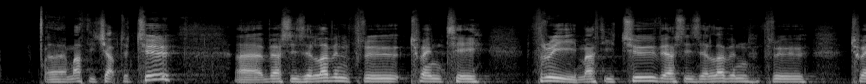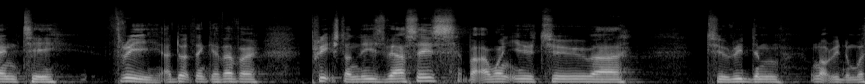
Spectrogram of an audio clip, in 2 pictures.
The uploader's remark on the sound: Recorded at freedomcentre church, Preston on Sunday 15th March 2020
